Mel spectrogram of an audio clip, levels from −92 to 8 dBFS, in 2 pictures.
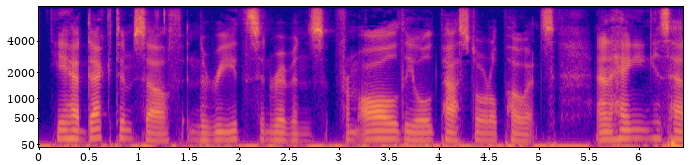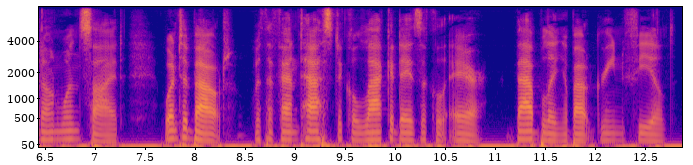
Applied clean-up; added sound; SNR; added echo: none; none; none; none.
